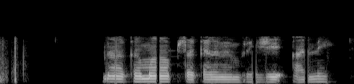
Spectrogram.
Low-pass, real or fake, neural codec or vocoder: 3.6 kHz; real; none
